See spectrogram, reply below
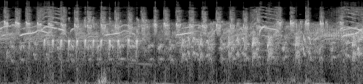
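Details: Many small birds chatter together in a lure call meant to draw down shy birds, with bright overlapping chirps, short whistled slurs and a rapid, regular clicking running under the whole stretch.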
